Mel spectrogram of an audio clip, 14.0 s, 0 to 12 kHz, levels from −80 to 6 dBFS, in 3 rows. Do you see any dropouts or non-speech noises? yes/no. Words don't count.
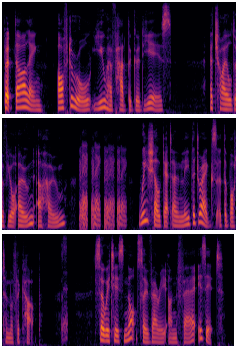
yes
